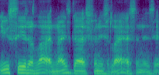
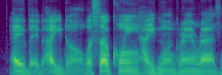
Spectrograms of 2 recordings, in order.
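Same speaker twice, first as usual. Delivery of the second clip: acted nice, sweet tone. Acting out what a nice guy says to a woman: nice guy sweet talk. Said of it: "a nice guy is like".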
